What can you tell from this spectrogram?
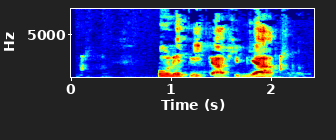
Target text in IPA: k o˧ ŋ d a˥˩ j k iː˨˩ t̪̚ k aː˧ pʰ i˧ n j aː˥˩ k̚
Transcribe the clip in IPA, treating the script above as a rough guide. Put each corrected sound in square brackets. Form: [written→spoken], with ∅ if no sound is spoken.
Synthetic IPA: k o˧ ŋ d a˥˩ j [k→p] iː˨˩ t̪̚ k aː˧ pʰ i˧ [n→m] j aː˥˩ k̚

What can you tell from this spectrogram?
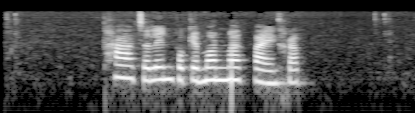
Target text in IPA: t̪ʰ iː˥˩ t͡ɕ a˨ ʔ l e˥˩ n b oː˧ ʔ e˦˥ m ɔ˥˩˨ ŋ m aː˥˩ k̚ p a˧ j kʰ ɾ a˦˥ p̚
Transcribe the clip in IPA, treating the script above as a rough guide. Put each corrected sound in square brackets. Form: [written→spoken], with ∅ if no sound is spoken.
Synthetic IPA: t̪ʰ [iː˥˩→aː˥˩] t͡ɕ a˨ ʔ l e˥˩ n [b→p] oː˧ [ʔ→k] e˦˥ m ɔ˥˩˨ [ŋ→n] m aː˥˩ k̚ p a˧ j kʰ ɾ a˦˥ p̚

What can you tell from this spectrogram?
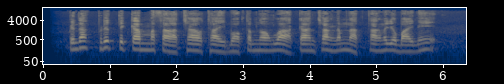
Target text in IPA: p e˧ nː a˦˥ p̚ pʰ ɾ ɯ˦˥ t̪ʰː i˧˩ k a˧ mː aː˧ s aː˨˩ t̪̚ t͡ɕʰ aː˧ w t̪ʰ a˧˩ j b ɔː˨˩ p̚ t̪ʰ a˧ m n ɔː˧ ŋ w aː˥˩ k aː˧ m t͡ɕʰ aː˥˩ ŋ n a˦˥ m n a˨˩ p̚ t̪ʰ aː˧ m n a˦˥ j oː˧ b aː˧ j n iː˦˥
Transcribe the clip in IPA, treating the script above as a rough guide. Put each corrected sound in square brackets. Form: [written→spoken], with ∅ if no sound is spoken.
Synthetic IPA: p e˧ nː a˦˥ [p̚→k̚] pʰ ɾ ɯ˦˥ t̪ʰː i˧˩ k a˧ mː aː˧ s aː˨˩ t̪̚ t͡ɕʰ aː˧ w t̪ʰ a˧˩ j b ɔː˨˩ [p̚→k̚] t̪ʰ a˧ m n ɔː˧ ŋ w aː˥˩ k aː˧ [m→n] t͡ɕʰ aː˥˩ ŋ n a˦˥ m n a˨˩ [p̚→k̚] t̪ʰ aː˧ [m→ŋ] n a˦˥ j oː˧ b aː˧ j n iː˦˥

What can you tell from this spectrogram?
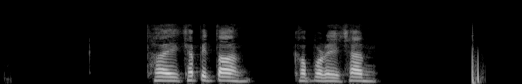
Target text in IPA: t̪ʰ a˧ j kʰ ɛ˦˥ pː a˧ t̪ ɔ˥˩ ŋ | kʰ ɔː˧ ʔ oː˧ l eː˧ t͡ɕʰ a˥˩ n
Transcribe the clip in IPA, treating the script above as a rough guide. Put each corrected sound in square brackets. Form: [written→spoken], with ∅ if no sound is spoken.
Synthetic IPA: t̪ʰ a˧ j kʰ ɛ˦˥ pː [a˧→i˧] t̪ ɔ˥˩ [ŋ→n] | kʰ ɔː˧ [ʔ→p] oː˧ [l→ɾ] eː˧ t͡ɕʰ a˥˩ n

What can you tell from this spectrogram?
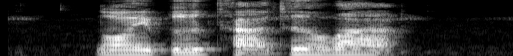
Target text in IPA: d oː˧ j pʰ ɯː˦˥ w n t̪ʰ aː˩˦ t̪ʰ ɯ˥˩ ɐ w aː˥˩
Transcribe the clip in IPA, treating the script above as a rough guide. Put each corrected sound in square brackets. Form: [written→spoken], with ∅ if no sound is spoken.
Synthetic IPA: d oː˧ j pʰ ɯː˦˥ [w→∅] n t̪ʰ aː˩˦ t̪ʰ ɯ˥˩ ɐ w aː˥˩

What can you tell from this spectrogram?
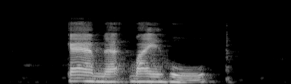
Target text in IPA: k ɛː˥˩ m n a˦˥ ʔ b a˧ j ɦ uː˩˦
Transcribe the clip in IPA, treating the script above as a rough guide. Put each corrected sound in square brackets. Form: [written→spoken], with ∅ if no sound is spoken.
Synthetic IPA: k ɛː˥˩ m n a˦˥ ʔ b a˧ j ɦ uː˩˦

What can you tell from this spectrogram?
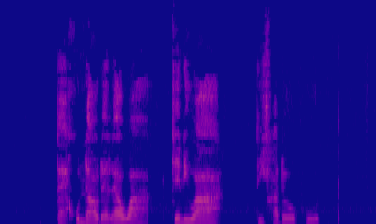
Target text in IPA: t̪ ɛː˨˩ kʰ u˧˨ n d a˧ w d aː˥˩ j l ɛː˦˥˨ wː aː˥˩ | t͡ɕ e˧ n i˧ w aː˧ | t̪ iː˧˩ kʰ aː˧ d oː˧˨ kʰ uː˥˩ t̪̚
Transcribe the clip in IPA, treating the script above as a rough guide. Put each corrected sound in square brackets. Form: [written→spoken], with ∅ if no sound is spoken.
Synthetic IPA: t̪ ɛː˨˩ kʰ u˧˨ n d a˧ w d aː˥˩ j l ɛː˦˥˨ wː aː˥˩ | t͡ɕ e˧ n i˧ w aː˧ | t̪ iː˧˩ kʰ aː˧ d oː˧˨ [kʰ→pʰ] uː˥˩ t̪̚

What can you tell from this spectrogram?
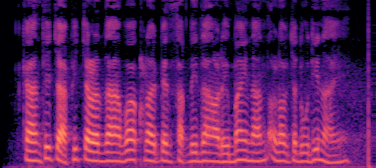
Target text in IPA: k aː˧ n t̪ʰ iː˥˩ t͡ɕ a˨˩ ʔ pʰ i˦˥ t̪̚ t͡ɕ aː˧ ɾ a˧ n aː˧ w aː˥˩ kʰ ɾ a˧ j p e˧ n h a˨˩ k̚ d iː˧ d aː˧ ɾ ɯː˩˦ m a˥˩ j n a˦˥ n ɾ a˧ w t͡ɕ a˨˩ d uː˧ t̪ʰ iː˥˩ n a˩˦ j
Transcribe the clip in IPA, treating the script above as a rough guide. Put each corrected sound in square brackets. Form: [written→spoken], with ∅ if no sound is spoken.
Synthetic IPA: k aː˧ n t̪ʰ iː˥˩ t͡ɕ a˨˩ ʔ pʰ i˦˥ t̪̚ t͡ɕ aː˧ ɾ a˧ n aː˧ w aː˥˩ kʰ ɾ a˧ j p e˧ n [h→s] a˨˩ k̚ d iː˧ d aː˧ ɾ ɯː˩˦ m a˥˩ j n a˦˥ n ɾ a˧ w t͡ɕ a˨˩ d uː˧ t̪ʰ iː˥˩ n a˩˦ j

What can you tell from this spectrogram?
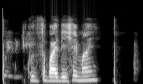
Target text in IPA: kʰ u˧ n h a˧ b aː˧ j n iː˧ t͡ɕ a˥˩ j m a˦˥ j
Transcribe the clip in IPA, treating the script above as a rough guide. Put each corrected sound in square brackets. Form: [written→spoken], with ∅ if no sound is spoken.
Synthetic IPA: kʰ u˧ n [h→s] a˧ b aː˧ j [n→d] iː˧ [t͡ɕ→t͡ɕʰ] a˥˩ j m a˦˥ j

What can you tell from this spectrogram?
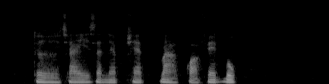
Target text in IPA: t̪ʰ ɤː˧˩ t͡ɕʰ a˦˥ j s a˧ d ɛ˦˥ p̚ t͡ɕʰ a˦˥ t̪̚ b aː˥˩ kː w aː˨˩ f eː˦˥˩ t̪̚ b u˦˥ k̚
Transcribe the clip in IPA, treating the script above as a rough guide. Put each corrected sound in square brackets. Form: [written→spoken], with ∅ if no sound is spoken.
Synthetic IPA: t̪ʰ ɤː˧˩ t͡ɕʰ a˦˥ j s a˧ [d→n] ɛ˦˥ p̚ t͡ɕʰ [a˦˥→ɛ˦˥] t̪̚ [b→m] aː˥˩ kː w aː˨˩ f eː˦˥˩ t̪̚ b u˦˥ k̚

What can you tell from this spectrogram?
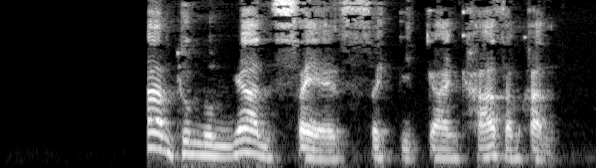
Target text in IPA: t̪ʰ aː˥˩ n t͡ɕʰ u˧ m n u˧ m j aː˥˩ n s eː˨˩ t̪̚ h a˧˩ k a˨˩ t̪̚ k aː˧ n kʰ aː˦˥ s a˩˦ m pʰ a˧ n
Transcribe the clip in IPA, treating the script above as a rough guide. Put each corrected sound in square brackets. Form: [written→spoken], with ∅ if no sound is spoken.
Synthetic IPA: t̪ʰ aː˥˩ [n→m] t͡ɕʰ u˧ m n u˧ m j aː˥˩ n s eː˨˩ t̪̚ [h→s] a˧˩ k [a˨˩→i˨˩] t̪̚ k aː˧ n kʰ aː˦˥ s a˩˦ m [pʰ→kʰ] a˧ n

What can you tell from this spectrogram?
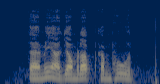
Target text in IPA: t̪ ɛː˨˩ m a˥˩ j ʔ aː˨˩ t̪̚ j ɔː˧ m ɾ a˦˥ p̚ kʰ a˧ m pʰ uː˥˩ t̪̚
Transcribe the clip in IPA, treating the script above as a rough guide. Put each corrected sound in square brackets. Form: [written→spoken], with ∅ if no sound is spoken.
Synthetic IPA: t̪ ɛː˨˩ m a˥˩ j ʔ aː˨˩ t̪̚ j ɔː˧ m ɾ a˦˥ p̚ kʰ a˧ m pʰ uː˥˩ t̪̚

